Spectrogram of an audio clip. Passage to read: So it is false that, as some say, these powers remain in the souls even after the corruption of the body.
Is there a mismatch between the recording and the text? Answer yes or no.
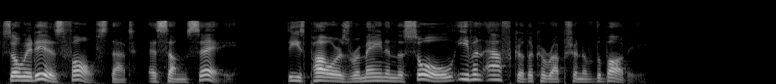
yes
